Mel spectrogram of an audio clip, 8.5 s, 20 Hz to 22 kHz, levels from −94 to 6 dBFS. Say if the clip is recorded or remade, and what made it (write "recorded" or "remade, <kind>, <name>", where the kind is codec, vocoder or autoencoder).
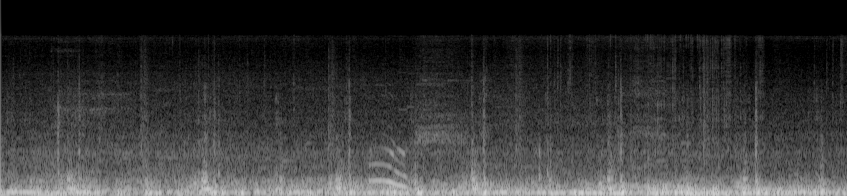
recorded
